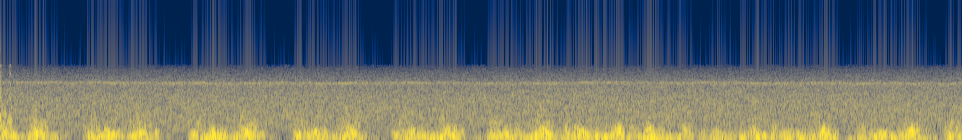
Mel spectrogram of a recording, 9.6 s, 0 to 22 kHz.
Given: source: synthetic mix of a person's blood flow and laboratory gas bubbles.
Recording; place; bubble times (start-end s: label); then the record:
Doppler ultrasound of blood flow; precordium
0.00-0.15 s: bubbles
From the record:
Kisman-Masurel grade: 221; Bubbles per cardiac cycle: several, 3 to 8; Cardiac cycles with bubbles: 10 to 50%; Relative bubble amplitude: barely perceptible (0.100 to 0.250); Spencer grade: 2 (many but less than half of the cardiac periods contain bubble signals, singularly or in groups); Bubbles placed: only in the low amplitude regions of the cardiac cycle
